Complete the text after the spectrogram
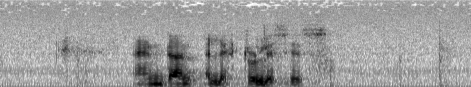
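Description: A man speaks calmly and briefly, close by.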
